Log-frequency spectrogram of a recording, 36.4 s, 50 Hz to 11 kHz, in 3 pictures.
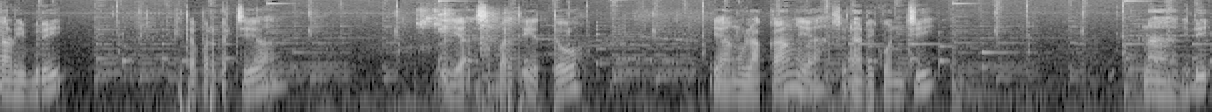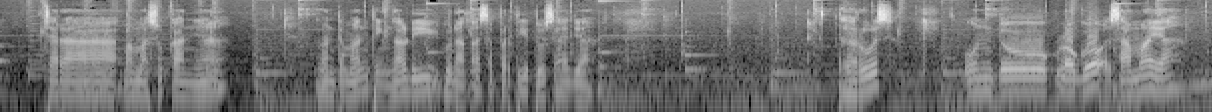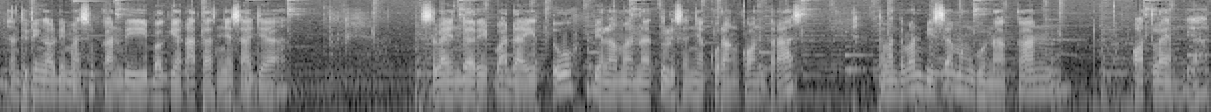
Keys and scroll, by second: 0.0-0.3 typing, 17.6 z, 20.6 z, 23.9 v.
